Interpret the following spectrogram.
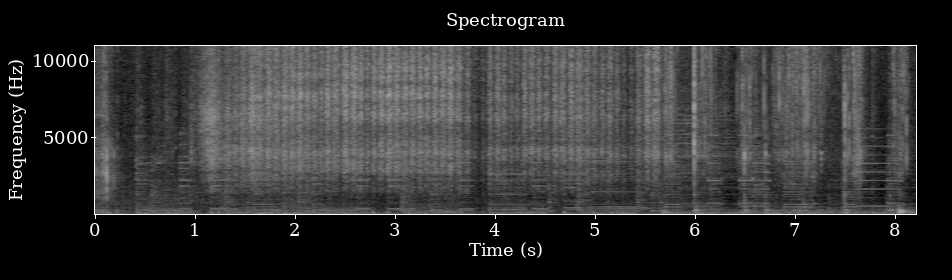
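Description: Fine salt poured in a thin stream onto corn kernels in a glass bowl, a soft steady hiss that starts about a second in and stops just before the fourth second, over background music.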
